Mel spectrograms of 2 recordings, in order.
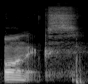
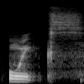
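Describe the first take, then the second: First: The word begins with an 'on' sound. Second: The word begins with an 'oin' sound. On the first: The speaker calls it right. "heard the proper pronunciation on a video" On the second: The speaker calls it wrong. "I always pronounce it like Oinks. I was pronouncing it wrong"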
